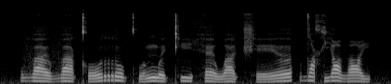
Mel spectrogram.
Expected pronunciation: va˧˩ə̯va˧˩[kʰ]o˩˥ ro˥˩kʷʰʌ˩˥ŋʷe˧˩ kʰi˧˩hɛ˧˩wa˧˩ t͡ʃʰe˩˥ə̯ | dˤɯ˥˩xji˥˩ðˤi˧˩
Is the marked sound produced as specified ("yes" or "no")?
yes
